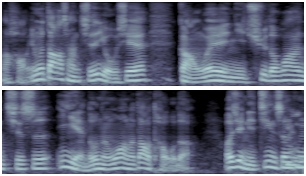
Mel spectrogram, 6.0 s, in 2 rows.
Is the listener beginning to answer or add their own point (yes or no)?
no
